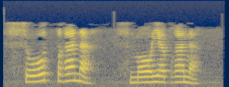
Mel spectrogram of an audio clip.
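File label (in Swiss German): "sodbrenne", Alsatian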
